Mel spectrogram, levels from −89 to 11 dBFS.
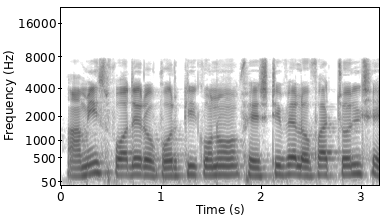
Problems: none marked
